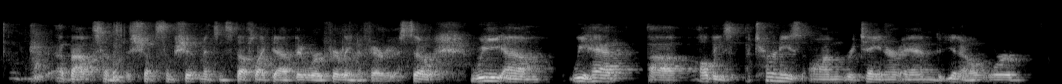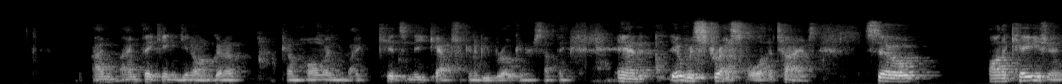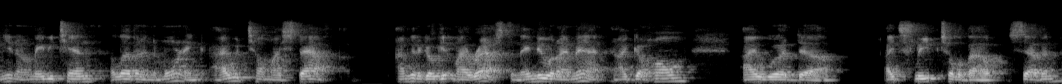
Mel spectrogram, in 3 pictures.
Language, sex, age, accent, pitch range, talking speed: English, male, 50-69, American, 110-140 Hz, 180 wpm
